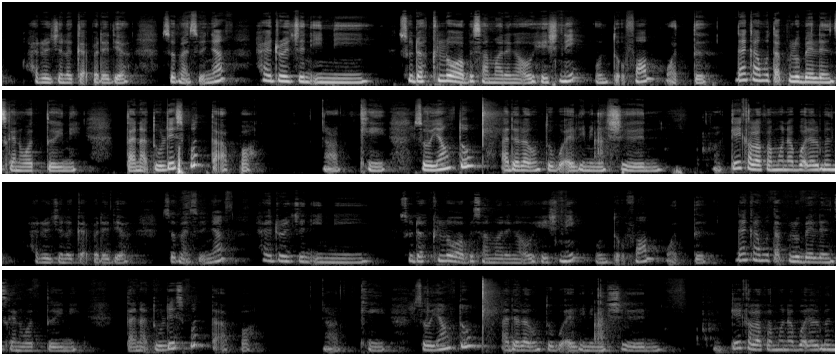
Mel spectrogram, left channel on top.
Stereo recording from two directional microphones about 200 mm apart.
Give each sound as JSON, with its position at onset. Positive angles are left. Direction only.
{"t": 0.3, "sound": "speech", "side_deg": 40}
